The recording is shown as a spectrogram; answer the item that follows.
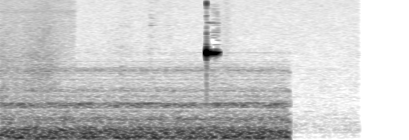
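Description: A single short, high-pitched electronic beep about two seconds in, over a steady low room hum that cuts off abruptly just before the end, leaving near silence.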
